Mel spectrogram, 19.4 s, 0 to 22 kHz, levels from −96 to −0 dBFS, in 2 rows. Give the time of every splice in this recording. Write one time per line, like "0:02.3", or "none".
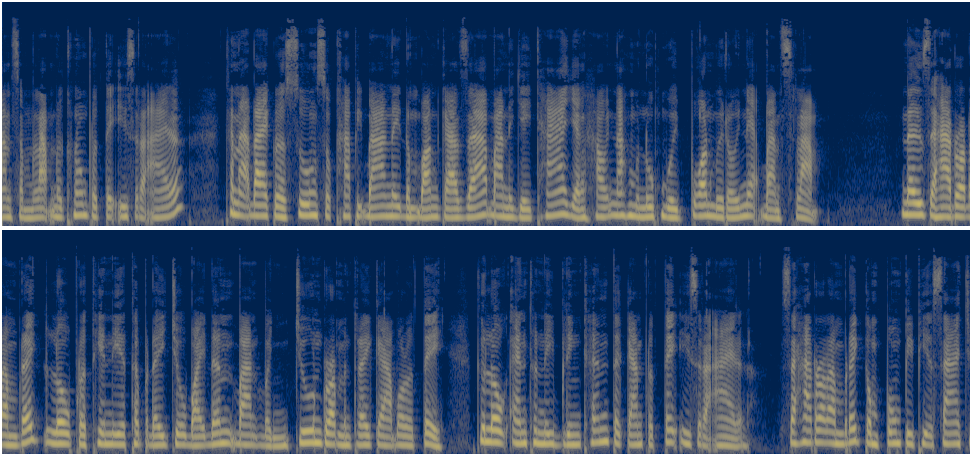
none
